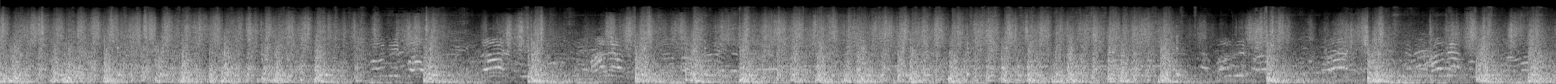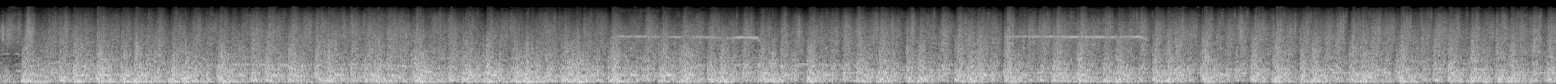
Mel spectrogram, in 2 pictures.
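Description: Maracatu percussion group playing a dense, steady rhythm on alfaias (large rope-tensioned wooden bass drums) and snare drums, with voices over the drumming in the first half. Two long, high whistle notes sound in the second half, a few seconds apart.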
